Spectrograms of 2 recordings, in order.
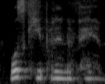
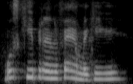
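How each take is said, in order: First: Whisper. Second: Said in the usual way. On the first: Real, not acted. Reading a comment aloud quietly.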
